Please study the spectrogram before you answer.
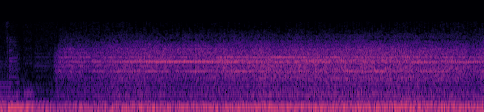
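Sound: airplane engine roar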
